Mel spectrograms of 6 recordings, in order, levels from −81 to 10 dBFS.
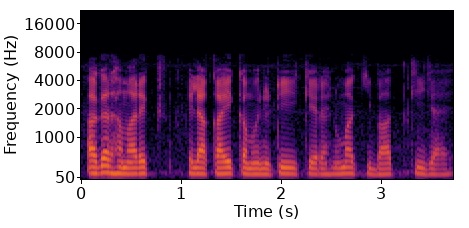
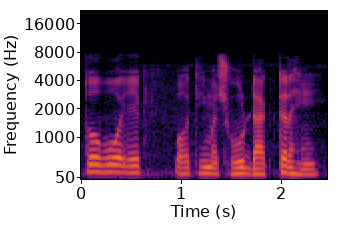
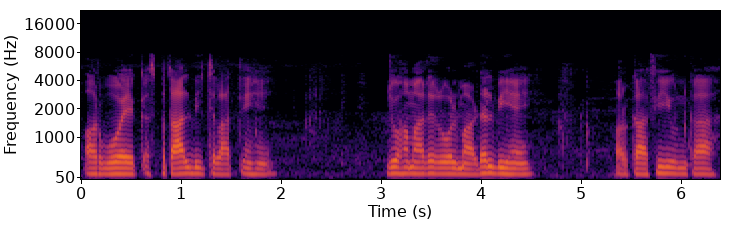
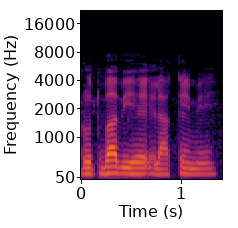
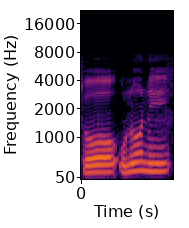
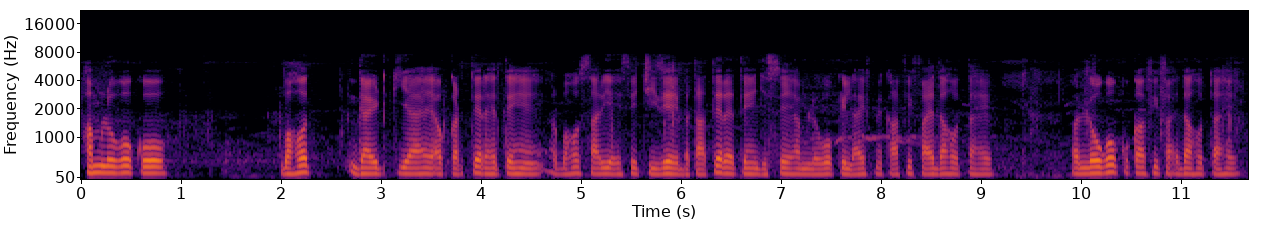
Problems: none marked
